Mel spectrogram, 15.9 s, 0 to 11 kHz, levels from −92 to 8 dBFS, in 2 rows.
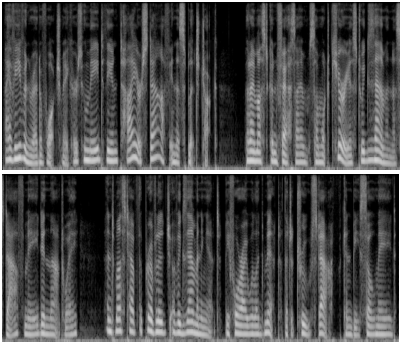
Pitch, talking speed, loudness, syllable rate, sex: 175 Hz, 190 wpm, -18 LUFS, 5.1 syllables/s, female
